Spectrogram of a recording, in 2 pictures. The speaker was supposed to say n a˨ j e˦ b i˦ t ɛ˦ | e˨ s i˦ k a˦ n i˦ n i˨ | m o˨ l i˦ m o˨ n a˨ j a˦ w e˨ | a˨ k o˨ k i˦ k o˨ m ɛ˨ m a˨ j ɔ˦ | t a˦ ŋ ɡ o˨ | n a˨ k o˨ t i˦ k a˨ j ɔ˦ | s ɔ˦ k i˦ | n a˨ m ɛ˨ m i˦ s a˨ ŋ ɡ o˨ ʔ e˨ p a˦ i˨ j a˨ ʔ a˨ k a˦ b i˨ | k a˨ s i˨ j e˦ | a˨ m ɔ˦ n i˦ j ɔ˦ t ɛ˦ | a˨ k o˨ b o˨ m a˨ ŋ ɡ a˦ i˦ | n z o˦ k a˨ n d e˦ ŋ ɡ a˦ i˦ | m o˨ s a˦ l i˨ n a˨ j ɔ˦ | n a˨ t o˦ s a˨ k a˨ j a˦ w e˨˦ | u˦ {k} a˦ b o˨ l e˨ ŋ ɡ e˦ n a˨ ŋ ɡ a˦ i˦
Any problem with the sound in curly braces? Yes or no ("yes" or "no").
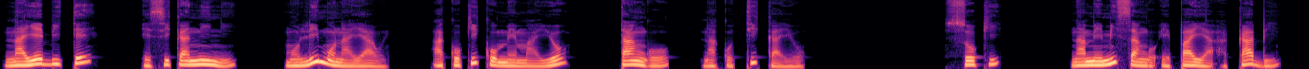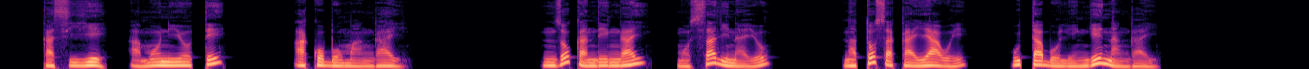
yes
